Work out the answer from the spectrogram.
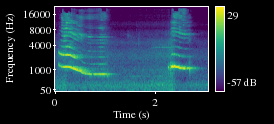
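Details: Pet African grey parrot calling indoors: a clear descending whistled note lasting about a second, then a second shorter whistle after a pause, quiet room background.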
